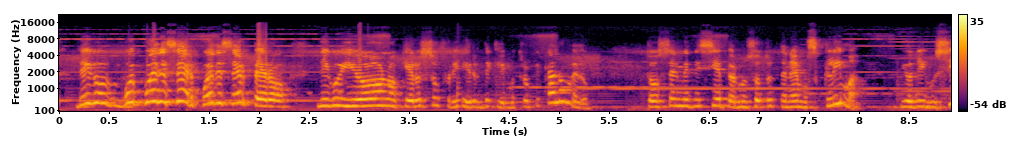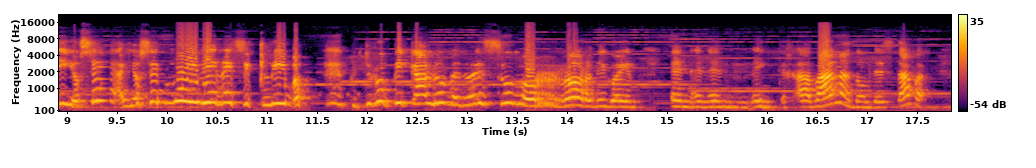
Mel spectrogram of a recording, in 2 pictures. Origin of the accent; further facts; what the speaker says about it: Bulgaria; Spanish is a second language; moved away as an adult; now in Mexico; defendí mi país de origen Bulgaria, defendí mi preparación académica, incluyendo el grado de doctorado, todo obtuve en Bulgaria, en Sofía, Instituto de Físico-Química.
